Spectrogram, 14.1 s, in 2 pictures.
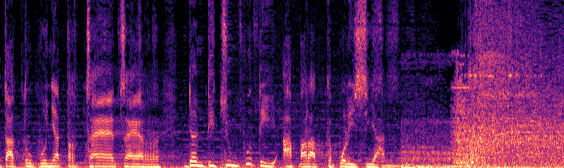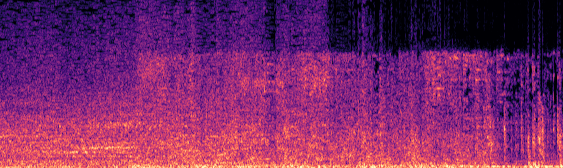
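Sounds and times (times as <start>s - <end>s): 
speech: 0.0s - 5.9s
bus crashing into bridge wall: 5.7s - 14.0s.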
